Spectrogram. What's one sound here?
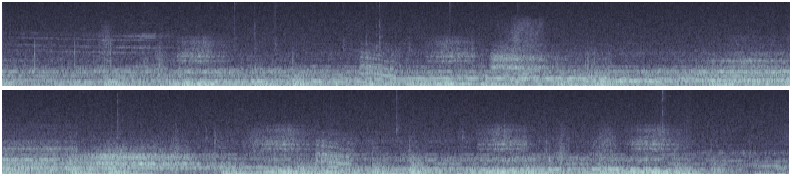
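Magical chimes shimmer in short bursts.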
